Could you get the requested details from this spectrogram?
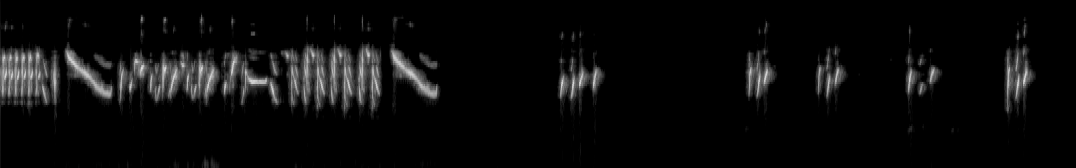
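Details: Goldfinch song of the antique Palermo type from Sicily, recorded clean without background noise. Four seconds of dense twittering, sliding and buzzy notes, then short isolated chirps spaced about a second apart.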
